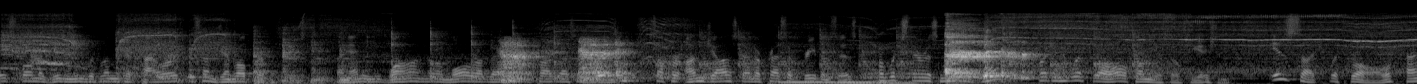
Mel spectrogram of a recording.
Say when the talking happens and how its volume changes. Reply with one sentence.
The talking can be heard from 0.0 to 14.1 s, at a steady volume.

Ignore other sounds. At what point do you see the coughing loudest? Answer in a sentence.
The volume of the coughing peaks at 10 seconds.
